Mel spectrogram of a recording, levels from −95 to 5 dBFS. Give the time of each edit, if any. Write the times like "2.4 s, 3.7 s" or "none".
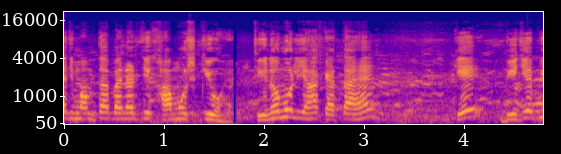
2.2 s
